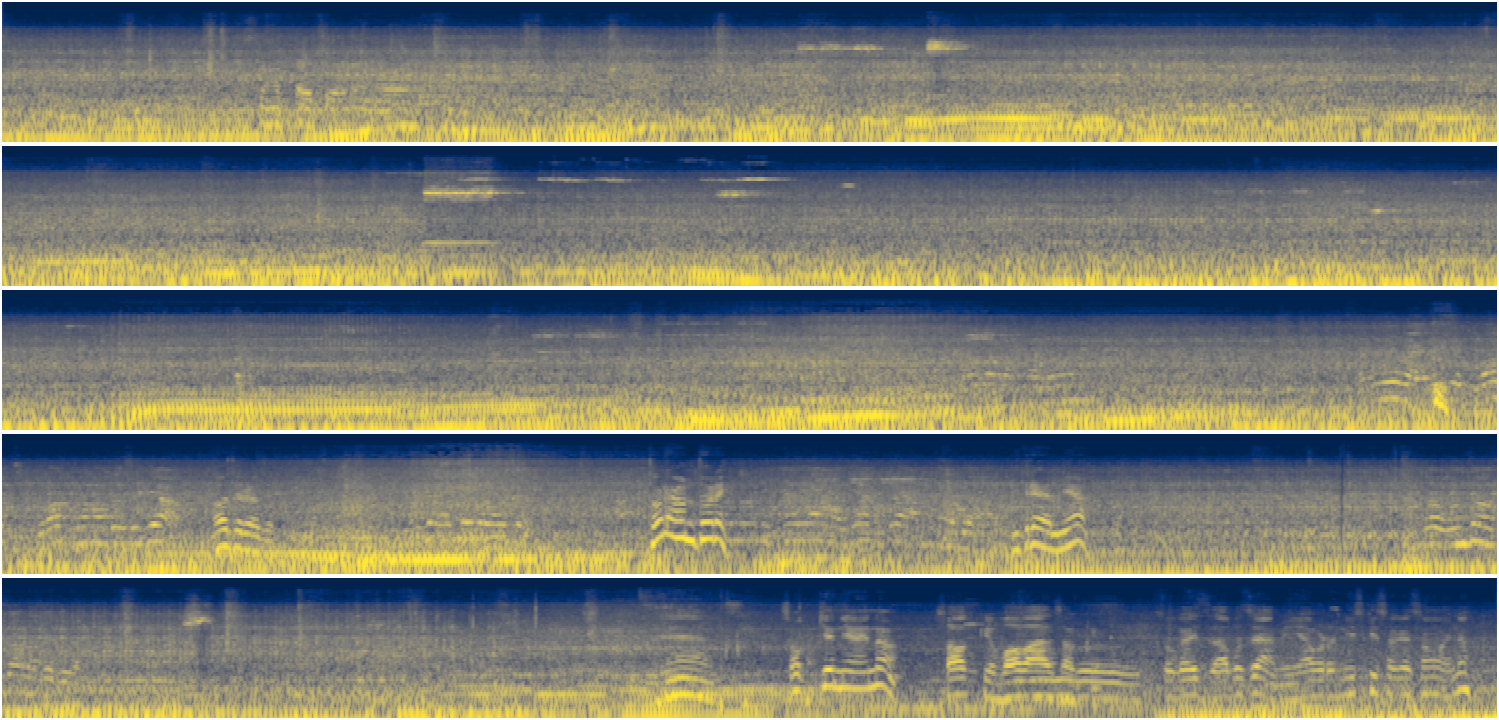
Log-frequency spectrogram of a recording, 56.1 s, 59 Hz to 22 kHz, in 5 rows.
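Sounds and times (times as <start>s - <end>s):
vehicle engine and road rumble: 0.0s - 56.0s
car horn toots: 14.3s - 15.2s.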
